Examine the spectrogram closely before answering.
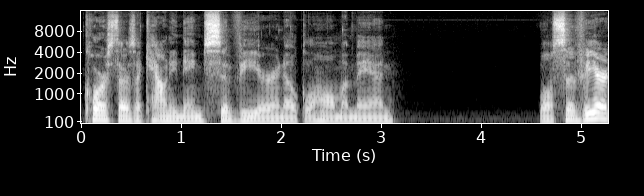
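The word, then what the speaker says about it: Sevier: So, not actually severe as in like severe storm, but it's pronounced generally the same.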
